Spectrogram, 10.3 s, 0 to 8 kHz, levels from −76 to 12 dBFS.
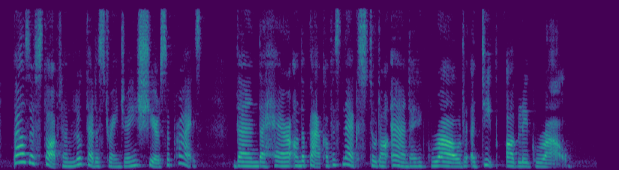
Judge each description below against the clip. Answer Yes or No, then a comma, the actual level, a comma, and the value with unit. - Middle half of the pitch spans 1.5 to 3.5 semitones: No, average, 4.0 semitones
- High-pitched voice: Yes, high, 200 Hz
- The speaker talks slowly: No, average, 170 wpm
